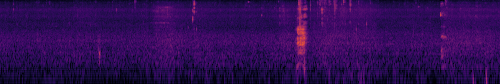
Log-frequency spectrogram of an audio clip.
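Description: South Fork of the Kern River running steadily over rocks close by, with a few small clicks and one short, loud sound about six seconds in.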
